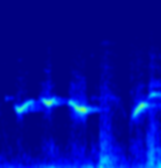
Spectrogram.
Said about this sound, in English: Please don't fucking whistle.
